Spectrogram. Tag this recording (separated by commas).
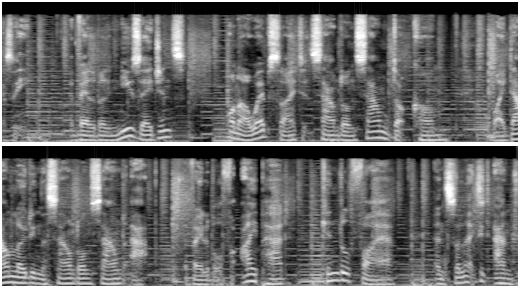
Speech, Music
